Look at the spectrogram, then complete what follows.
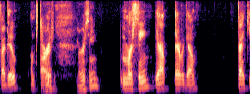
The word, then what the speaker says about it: myrcene: We were talking about, I think it's mycerine is how it's pronounced, and I might sound like an idiot, and if I do, I'm sorry. Myrcene? Myrcene.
